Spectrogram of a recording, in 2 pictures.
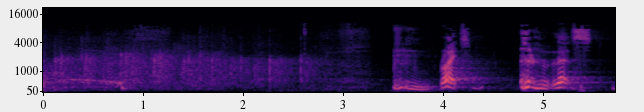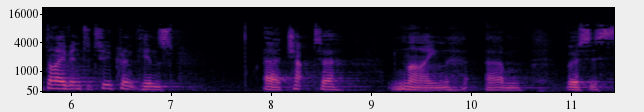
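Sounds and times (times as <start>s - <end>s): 
audience applause: 0.0s - 3.2s
speech: 4.0s - 7.2s, 7.9s - 11.4s.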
